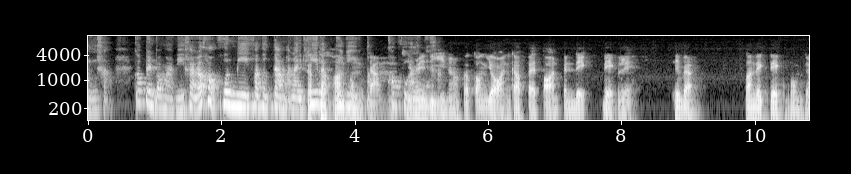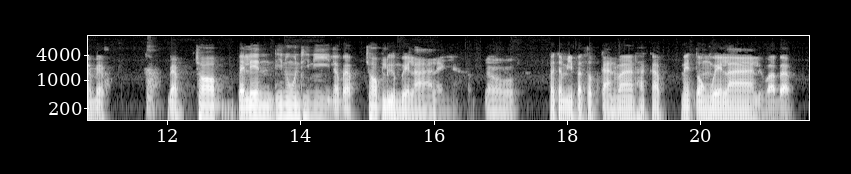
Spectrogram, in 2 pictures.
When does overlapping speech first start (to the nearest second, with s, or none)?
3 s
